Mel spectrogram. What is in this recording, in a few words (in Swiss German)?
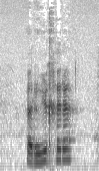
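"rüüchere", Swiss German Solothurnisch Wasseramt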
